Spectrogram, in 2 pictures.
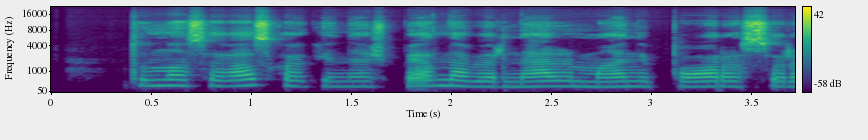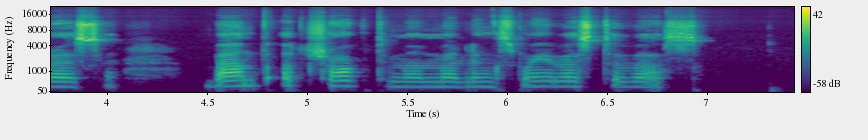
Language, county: Lithuanian, Vilnius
